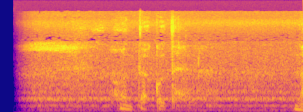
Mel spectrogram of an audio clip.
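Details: Many bees buzz together in a steady, droning hum while collecting nectar over flowering acacia on a sunny early-summer day, with a few brief louder sounds mid-way; a stag beetle was also flying nearby in daytime.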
